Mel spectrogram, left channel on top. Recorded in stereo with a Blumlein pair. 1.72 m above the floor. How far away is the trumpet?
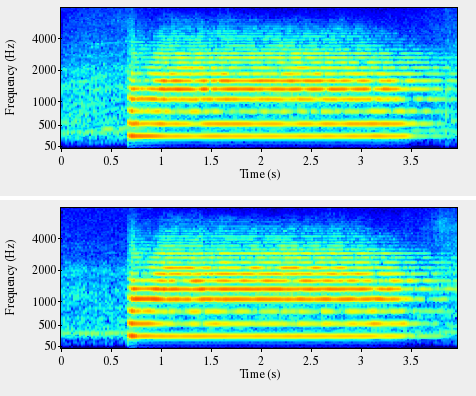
About 0.9 m.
